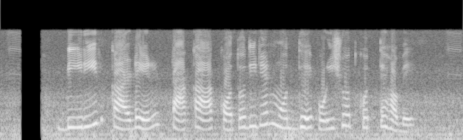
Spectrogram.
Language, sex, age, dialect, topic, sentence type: Bengali, female, 18-24, Standard Colloquial, banking, question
